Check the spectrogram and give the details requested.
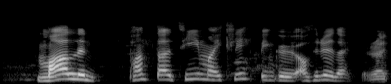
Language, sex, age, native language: Icelandic, male, 14, Icelandic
